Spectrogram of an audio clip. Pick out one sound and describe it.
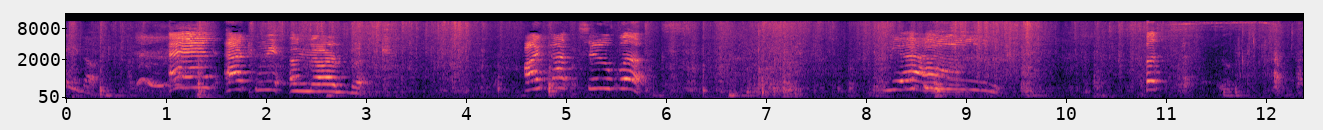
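A little girl squeals and chatters nearby.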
